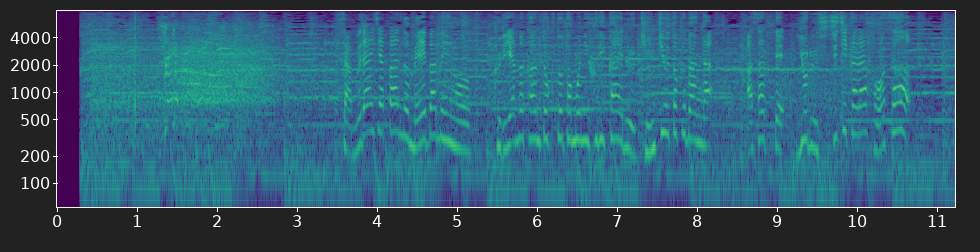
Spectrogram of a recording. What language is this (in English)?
Japanese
